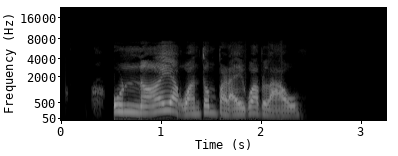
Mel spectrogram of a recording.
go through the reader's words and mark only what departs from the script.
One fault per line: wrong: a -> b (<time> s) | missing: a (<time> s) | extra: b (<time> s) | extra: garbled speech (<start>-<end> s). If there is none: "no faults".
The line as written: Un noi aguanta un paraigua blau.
no faults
